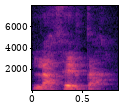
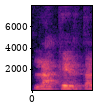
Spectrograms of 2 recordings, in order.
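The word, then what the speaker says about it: Lacerta: Inconscientemente decimos C y CI, y no, es como K, Ke, Ki, Ko, Ku, como si fuera una K siempre. Por ejemplo, no se dice la certa, es la querta viridis. Esto nos cuesta el cogerlo,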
